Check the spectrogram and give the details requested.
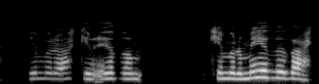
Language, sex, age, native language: Icelandic, male, 8, Icelandic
